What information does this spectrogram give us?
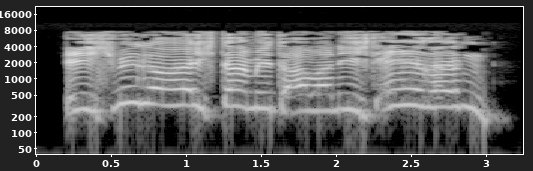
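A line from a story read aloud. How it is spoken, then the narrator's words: Shout. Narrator (German): schrie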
